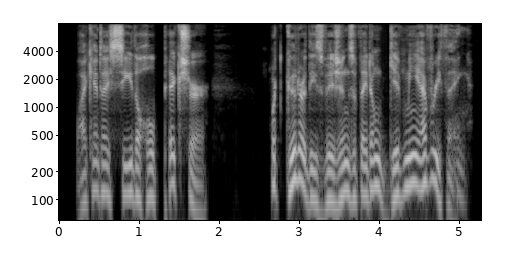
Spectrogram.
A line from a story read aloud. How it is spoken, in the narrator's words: exclaimed Nelson, hoping his frustration might trigger another vision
